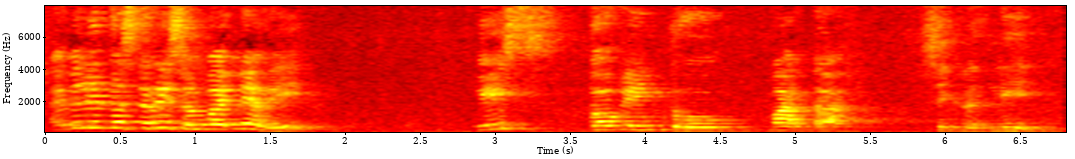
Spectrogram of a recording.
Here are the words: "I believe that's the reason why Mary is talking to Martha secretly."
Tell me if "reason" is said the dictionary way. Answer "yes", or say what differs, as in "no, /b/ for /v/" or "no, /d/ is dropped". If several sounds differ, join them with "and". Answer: no, /s/ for /z/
